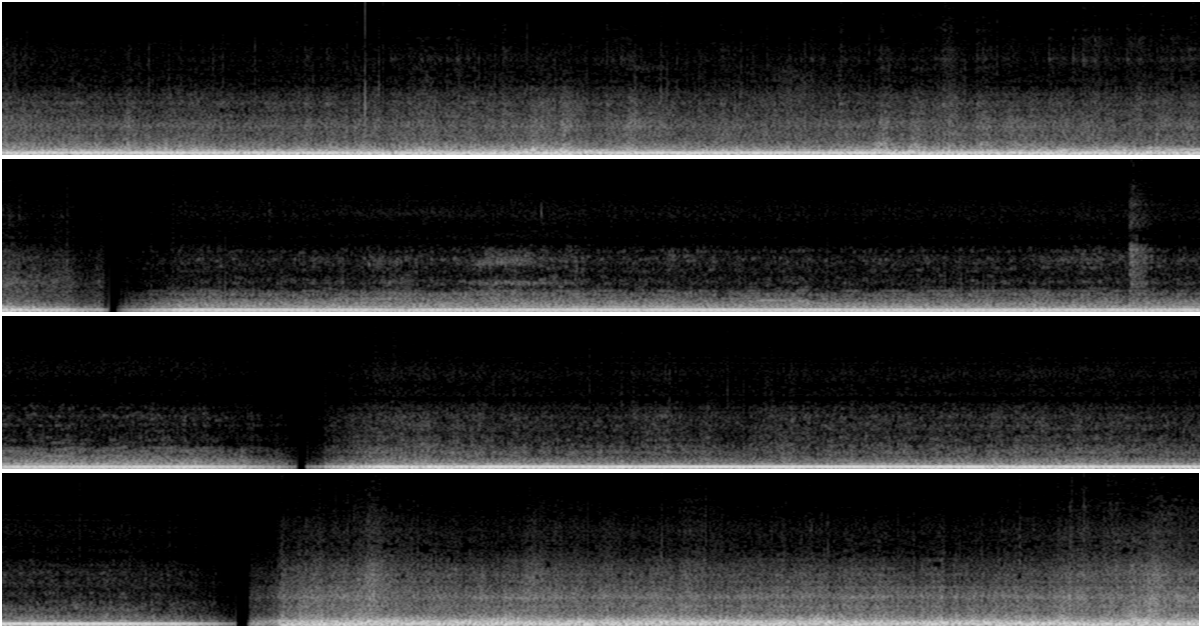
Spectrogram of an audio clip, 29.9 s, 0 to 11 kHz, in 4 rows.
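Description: Moving passenger train heard from inside the coach: steady running rumble with a constant low hum. It comes in four stretches, each cut off by a brief fade to near silence about 8, 17 and 24 seconds in.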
